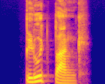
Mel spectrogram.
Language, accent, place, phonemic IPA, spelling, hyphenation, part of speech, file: German, Germany, Berlin, /ˈbluːtˌbaŋk/, Blutbank, Blut‧bank, noun, De-Blutbank.ogg
- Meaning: blood bank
